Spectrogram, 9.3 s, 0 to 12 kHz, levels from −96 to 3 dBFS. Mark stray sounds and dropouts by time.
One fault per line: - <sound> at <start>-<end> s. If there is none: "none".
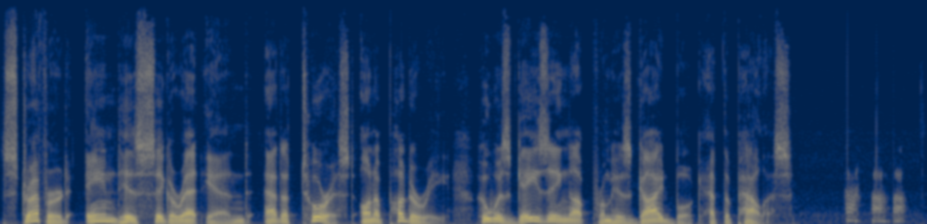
- laugh at 8.4-9.1 s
